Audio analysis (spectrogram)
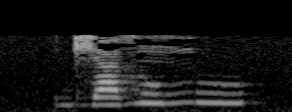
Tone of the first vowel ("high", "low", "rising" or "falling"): low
